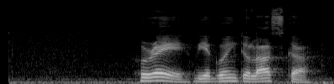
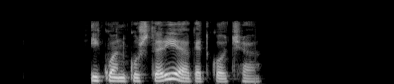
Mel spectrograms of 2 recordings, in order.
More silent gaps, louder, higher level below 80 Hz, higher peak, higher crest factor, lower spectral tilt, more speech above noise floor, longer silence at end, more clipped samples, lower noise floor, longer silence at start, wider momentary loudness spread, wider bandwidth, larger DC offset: neither; second, -24 LUFS vs -17 LUFS; first, -50 dBFS vs -56 dBFS; second, -8 dBFS vs -2 dBFS; about the same, 16 dB vs 18 dB; first, -7 dB/octave vs -5 dB/octave; second, 24 dB vs over 74 dB; second, 0 s vs 1.35 s; neither; second, -47 dBFS vs under -90 dBFS; second, 0.1 s vs 0.9 s; second, 8 LU vs 12 LU; first, 15 kHz vs 8.2 kHz; neither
